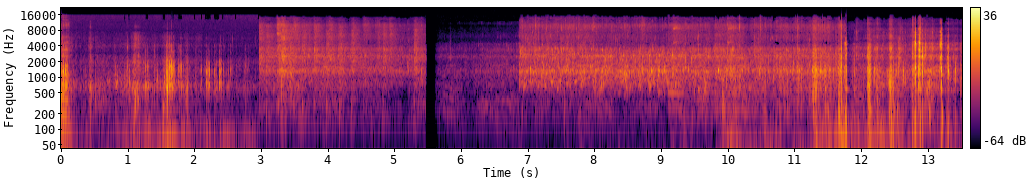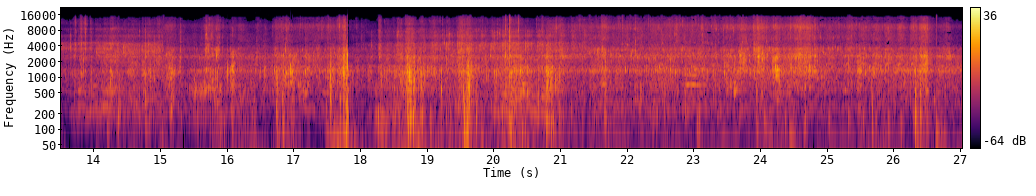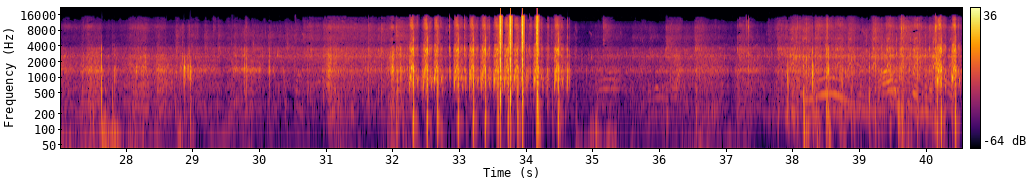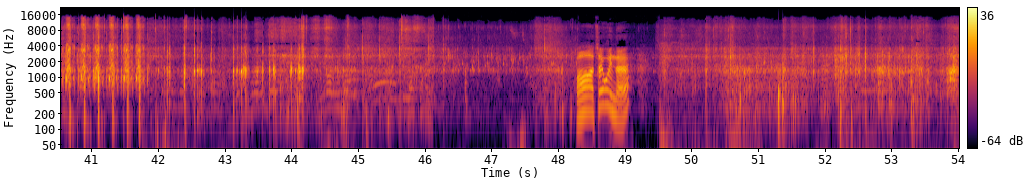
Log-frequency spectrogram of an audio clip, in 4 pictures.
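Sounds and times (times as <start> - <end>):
footsteps splashing in stream: 3.0 - 5.5, 7.0 - 34.9, 35.7 - 48.3, 49.5 - 54.0
creek running over stones: 6.8 - 54.0.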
